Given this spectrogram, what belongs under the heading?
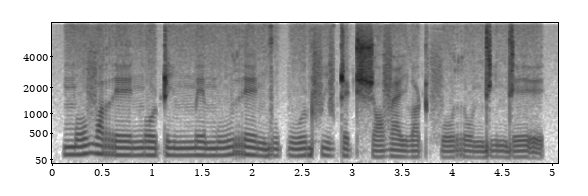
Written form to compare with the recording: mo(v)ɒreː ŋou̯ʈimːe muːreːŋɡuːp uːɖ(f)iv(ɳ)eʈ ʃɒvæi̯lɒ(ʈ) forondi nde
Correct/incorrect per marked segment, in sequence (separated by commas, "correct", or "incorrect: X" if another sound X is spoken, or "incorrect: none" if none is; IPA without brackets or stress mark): correct, correct, incorrect: ʈ, correct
